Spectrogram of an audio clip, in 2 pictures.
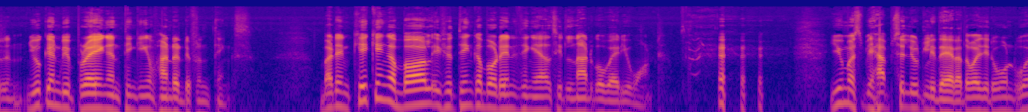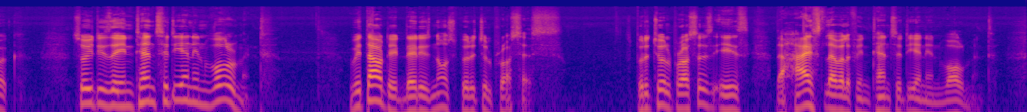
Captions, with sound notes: you can be praying and thinking of hundred different things but in kicking a ball, if you think about anything else it’ll not go where you want (Laughs). You must be absolutely there, otherwise it won't work. So it is the intensity and involvement, without it there is no spiritual process. Spiritual process is the highest level of intensity and involvement.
